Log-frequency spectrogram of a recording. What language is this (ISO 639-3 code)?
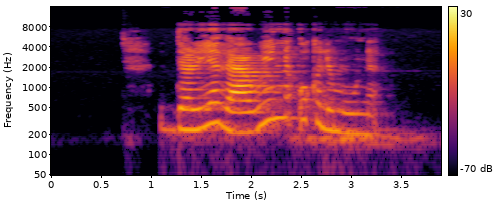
kab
